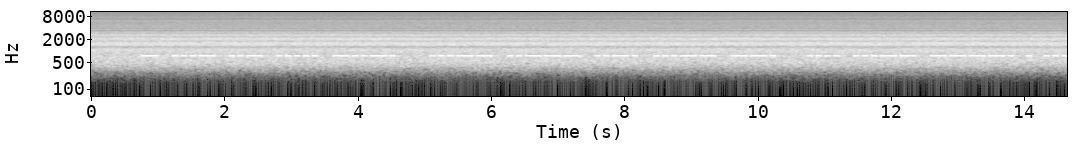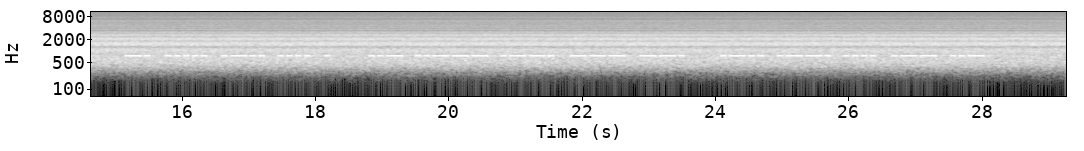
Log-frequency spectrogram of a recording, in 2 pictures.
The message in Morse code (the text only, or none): TVU5/ 32F3G H39ES N5LHE U2POG LPHWU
